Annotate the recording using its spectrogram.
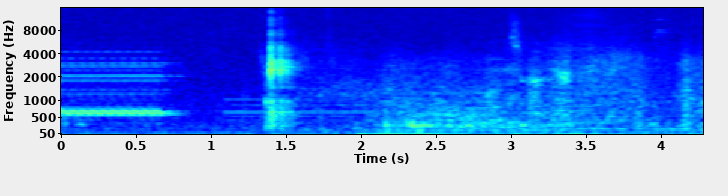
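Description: Electronic doorbell ringing: a buzzing, slightly warbling tone for under a second, then a shorter tone and a sharp knock, followed by quiet rustling movement.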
